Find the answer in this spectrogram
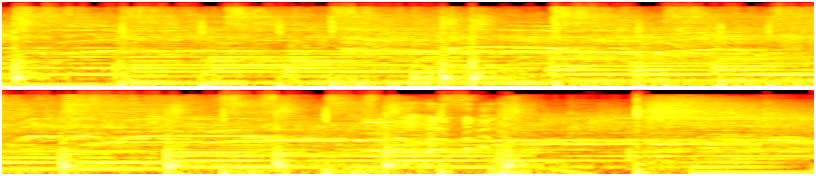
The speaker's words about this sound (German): Einen großen Applaus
